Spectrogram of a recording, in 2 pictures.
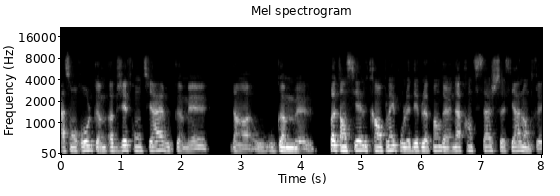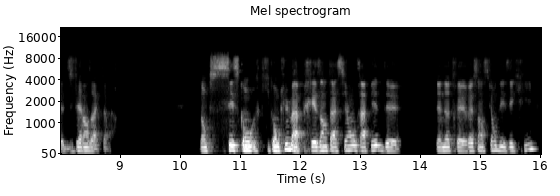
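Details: Adult man speaking French; normal voice.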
